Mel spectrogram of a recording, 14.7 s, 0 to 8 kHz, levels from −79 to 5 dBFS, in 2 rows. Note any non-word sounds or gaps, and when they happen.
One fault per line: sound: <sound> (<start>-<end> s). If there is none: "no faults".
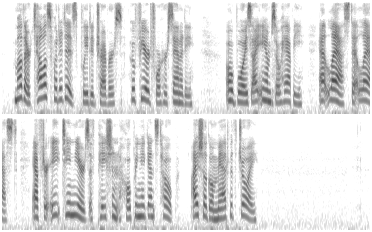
no faults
